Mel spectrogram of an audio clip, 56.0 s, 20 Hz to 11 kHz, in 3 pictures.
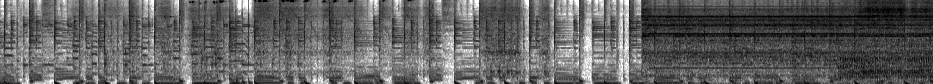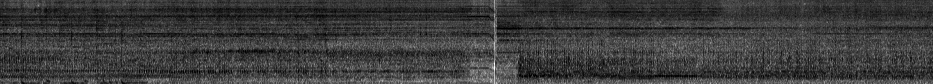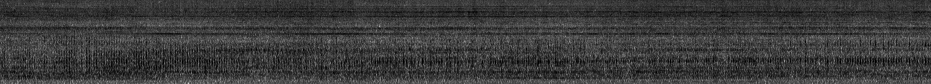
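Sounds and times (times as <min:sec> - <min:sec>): table saw and drill running: 0:00.0 - 0:55.9.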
